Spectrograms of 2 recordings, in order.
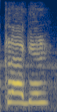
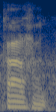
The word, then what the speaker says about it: Callahan: Do you speak Hindi, Ben Klagen? Karl and Han is how you pronounce. Callahan.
